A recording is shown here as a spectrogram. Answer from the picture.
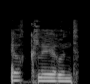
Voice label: "erklärend", German; adjectives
